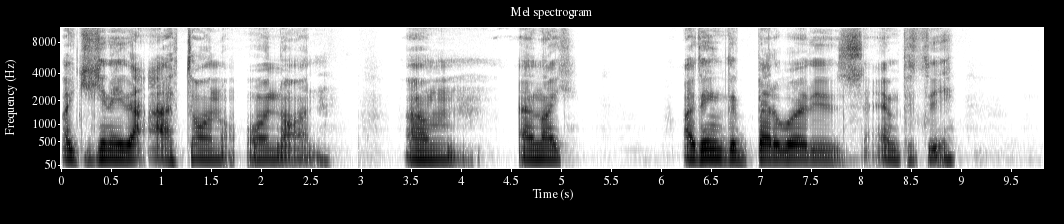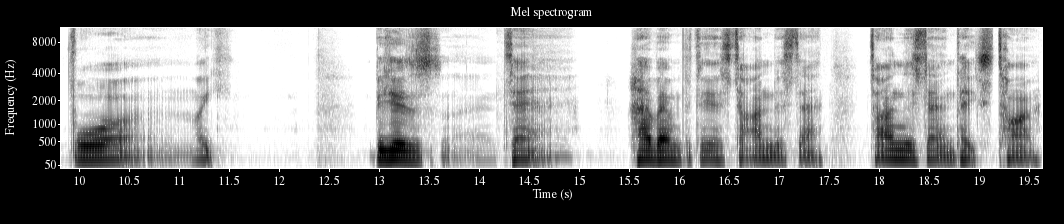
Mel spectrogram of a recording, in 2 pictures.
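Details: Speech impairment in a young man after a left-hemisphere haemorrhagic stroke at age 12, followed by a five-week coma, with right-sided body weakness; speech was the most affected area and had to be relearned, and he reports slower information processing.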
